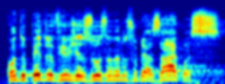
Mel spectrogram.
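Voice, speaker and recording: High-voiced preaching pastor in echoing hall. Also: male voice, fairly quick. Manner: impassioned preaching, swinging between loud declarations and hushed, intimate asides. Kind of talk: sermon. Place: church sanctuary.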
